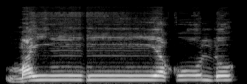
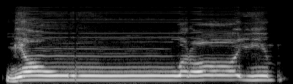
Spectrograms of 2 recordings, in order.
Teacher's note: ये गुन्ना करते टाइम में इसको 2 हरकत से करना है। हाँ, गुन्ना 2 से 3 हरकत लंबा करना।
